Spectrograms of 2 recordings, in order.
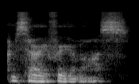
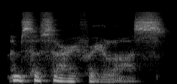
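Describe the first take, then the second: First: It is said quickly, as a perfunctory habit. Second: It is said after a pause, sincerely and warmly.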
